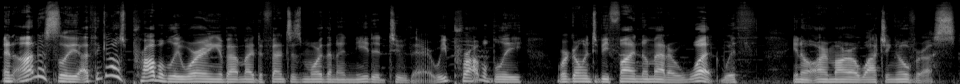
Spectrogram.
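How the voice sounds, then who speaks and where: Lively man rambling through game commentary. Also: medium pitch, a little fast, hardly any pauses. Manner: thinking aloud, playful. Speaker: gaming video host. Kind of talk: casual rambling Minecraft let's play commentary.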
